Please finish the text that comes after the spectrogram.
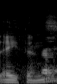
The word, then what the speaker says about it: Athens: Same when you're traveling into Lexington, going down Athens, Boonesboro Road, not Athens, Athens.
